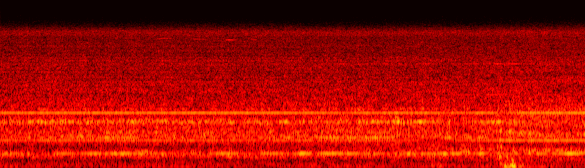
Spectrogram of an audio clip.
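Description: Constant high-speed motor whine with a steady hollow rush of air and water and no rattles; the pump is running fine and still priming.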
